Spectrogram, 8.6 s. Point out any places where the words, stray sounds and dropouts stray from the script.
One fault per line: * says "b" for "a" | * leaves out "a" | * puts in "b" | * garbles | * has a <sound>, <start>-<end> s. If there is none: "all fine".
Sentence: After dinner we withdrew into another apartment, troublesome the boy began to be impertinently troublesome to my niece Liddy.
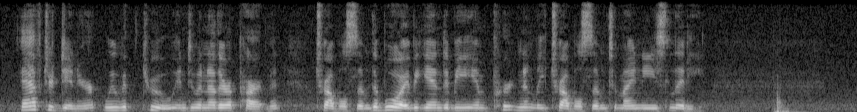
* has a thud, 7.7-8.2 s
